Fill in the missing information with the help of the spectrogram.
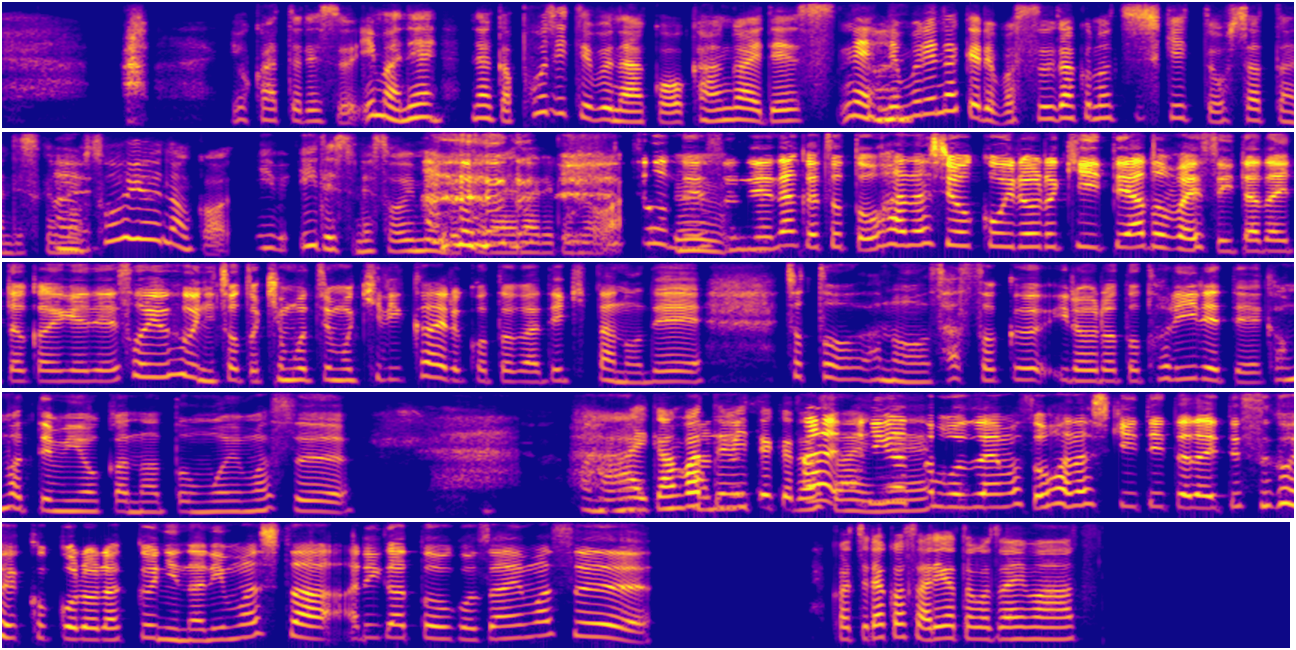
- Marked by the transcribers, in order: laugh
- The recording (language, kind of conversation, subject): Japanese, advice, 眠れない夜が続いて日中ボーッとするのですが、どうすれば改善できますか？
